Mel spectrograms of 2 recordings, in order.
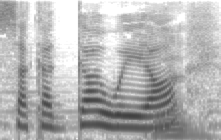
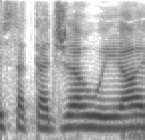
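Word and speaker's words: Sacagawea: en fait, euh, souvent, plus souvent, on prononce Sakagawea, euh, mais on peut aussi prononcer Sakajawea. Il y a une discussion entre les historiens américains.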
